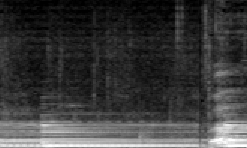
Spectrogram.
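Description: Live instrumental accompaniment holding a sustained chord between sung lines, slowly dying away.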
